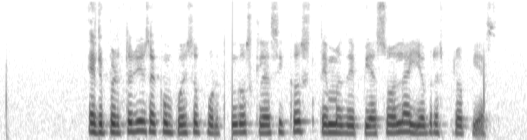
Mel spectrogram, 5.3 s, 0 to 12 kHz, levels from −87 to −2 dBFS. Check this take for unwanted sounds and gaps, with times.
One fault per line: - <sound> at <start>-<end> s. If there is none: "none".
- dropout at 2.2-2.3 s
